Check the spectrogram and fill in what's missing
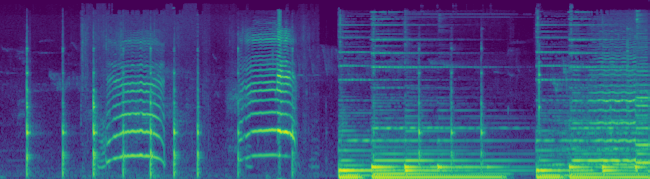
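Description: Goats bleat several times in wavering cries, mixed with sharp knocks, then dense layered music takes over for the rest.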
